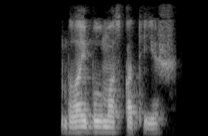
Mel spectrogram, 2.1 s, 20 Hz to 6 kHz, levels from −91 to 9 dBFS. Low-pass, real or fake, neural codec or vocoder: 5.4 kHz; real; none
